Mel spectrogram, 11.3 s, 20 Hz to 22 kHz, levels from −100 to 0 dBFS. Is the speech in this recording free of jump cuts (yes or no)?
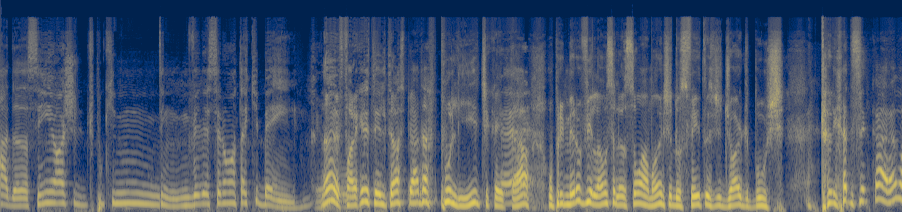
no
